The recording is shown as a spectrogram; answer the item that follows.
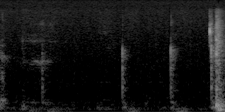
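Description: Near silence, broken by three faint short clicks.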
